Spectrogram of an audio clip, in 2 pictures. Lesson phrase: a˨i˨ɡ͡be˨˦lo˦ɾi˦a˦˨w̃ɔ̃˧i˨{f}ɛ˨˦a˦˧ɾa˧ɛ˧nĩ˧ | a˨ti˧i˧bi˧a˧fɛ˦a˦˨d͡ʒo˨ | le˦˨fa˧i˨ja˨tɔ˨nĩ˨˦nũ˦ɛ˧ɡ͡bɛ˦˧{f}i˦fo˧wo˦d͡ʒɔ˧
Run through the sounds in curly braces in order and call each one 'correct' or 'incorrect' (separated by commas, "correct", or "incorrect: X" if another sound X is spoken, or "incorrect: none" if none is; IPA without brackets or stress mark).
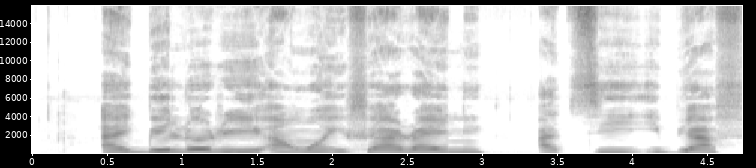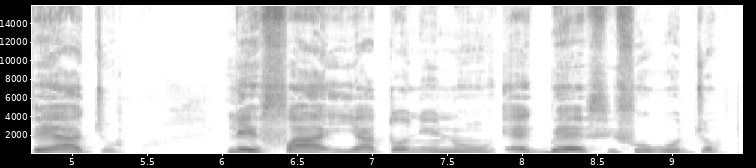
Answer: correct, correct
